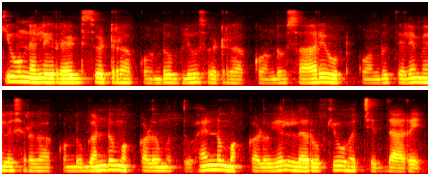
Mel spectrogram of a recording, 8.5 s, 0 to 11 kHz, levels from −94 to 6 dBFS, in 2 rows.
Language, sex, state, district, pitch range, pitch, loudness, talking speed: Kannada, female, Karnataka, Bangalore, 145-160 Hz, 150 Hz, -17 LUFS, 155 wpm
